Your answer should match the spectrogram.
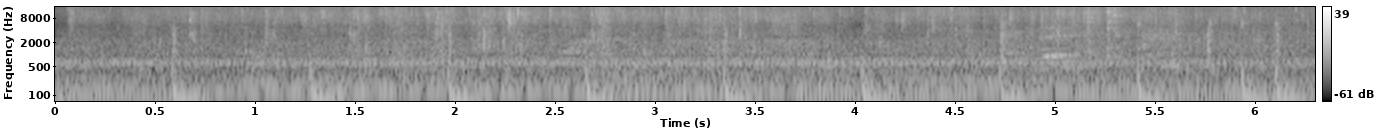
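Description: Thick, wet cornmeal-and-pumpkin batter being stirred in a glass bowl, with scattered small scraping clicks, over background music with a steady low beat about one and a half times a second.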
